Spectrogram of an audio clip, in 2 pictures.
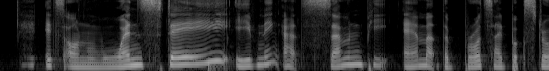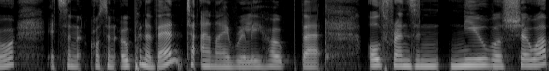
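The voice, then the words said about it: Speaks with a noticeable accent. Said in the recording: “We love your accent.”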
